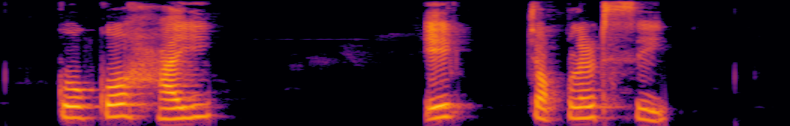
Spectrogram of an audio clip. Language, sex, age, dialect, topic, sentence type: Marathi, male, 41-45, Northern Konkan, agriculture, statement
